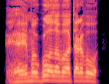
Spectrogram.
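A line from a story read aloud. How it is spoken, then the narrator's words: Growling through clenched teeth. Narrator (Russian): рычал сквозь стиснутые зубы дюймовочка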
